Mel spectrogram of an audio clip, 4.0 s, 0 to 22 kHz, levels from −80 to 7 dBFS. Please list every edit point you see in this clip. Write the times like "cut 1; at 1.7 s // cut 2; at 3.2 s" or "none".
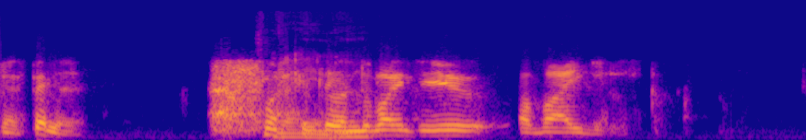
cut 1; at 2.5 s

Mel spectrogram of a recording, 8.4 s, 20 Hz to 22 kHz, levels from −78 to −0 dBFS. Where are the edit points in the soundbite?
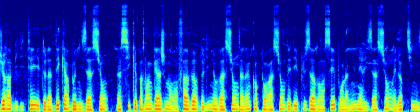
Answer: cut 1; at 2.2 s // cut 2; at 2.9 s // cut 3; at 4.8 s // cut 4; at 5.8 s

